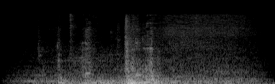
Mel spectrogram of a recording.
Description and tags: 13 Door open - int
Tram, CZ, Door-open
